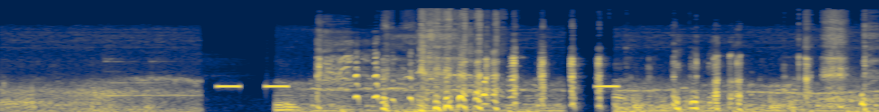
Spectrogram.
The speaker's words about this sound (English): It's funny to me to put in beeps. That's the frogs, Budweiser. There's got to be the Budweiser one, yeah?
